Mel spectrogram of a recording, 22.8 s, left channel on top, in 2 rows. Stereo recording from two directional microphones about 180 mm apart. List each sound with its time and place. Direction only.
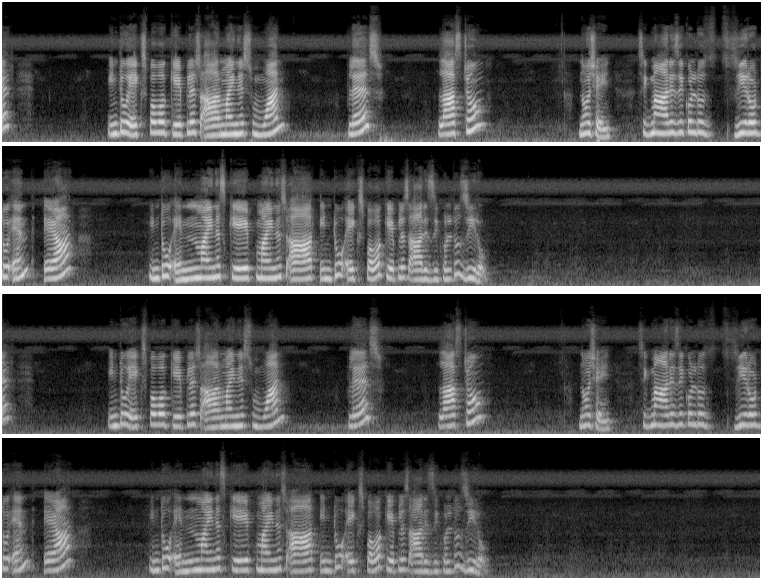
0.0 s cricket: 40° left (ahead or behind)
1.5 s speech: 40° left (ahead or behind)
8.6 s speech: 40° left (ahead or behind)
13.6 s speech: 40° left (ahead or behind)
